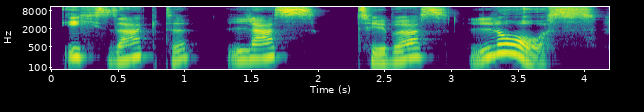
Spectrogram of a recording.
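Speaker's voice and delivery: put-on high, slow, menacing child's voice; wrathful warning. A narrator's reading. Girl warns the bounty hunter in cold fury, slow and menacing. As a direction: spell out each word as a threat. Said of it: "Die Worte grollten voller Zorn".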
